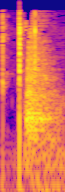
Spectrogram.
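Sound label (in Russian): необычный звук переключения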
